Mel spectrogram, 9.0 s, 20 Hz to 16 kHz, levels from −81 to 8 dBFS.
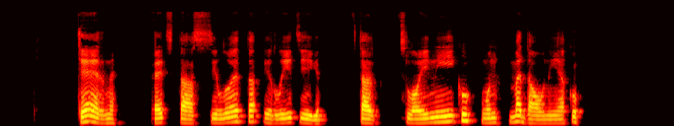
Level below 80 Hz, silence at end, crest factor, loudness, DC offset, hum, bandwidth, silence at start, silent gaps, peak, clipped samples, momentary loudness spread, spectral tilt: -70 dBFS; 1.25 s; 20 dB; -21 LUFS; under 0.1%; none; 11.5 kHz; 1.05 s; 1.69-2.01 s, 2.33-2.39 s, 4.46-4.68 s, 5.12-5.30 s, 6.72-6.78 s; -2 dBFS; under 0.1%; 9 LU; -7 dB/octave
